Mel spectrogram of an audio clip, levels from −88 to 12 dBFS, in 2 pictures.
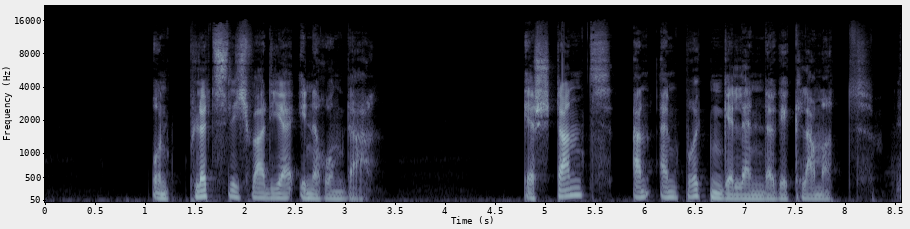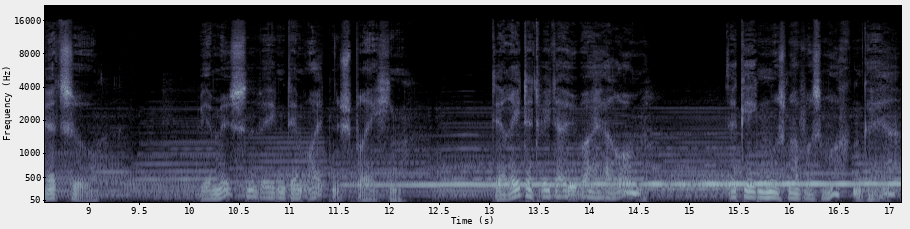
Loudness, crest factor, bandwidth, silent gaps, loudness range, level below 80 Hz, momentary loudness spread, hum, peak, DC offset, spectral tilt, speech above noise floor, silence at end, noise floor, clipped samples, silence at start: -28 LUFS; 26 dB; 16.5 kHz; none; 5 LU; -44 dBFS; 15 LU; none; -4 dBFS; under 0.1%; -4 dB/octave; 41 dB; 0 s; -68 dBFS; under 0.1%; 1.1 s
